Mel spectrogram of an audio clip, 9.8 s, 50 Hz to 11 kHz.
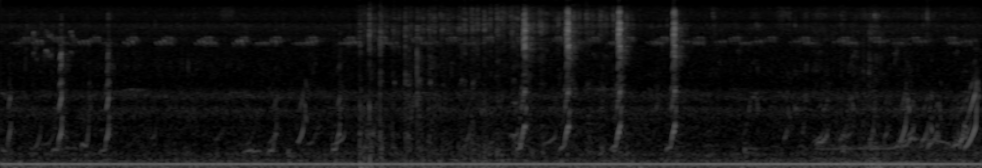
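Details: Gambel's quail feeding as a flock near Tularosa Creek in July 2021, eating treats before retreating for the night; scattered sharp rising chips and soft clucks, some in quick clusters, against a constant low mechanical hum.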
